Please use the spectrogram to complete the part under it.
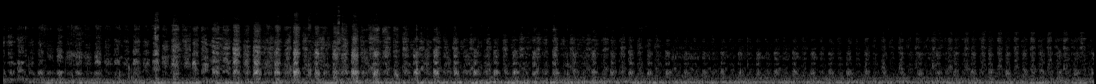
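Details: Corgi puppies (two Corgis and a third) pant in quick, breathy, rhythmic huffs, close and steady throughout.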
